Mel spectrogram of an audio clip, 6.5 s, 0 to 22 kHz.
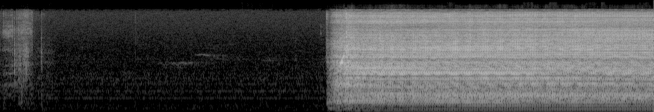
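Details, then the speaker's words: Replacement motor for a 1977 Craftsman 113-series table saw (original had burnt-out bearings), bench-tested on plug-in: silence, then starts cleanly and settles into a smooth, even hum with no grinding or rumble; runs healthy. "got ourselves a motor. Sounds pretty good too."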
